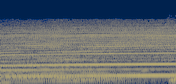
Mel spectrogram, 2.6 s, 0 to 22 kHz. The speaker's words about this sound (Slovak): Přesně ve 12.20 se Prahou rozlehl ostrý hvist sirén.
